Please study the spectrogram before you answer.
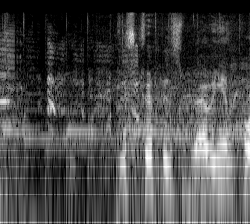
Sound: laughter

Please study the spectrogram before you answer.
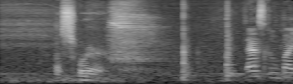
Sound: exhales sharply

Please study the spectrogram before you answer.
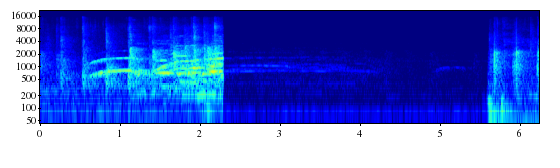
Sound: people cheer; audience applauds

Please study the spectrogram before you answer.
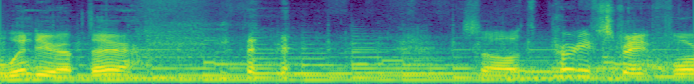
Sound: laughs

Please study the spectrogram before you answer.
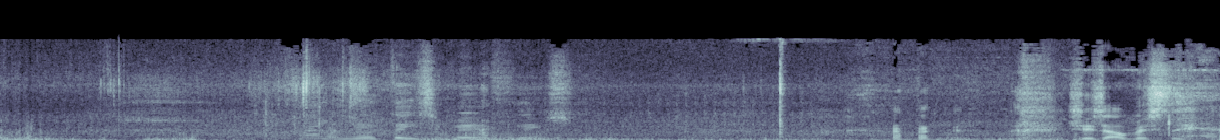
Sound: laughs

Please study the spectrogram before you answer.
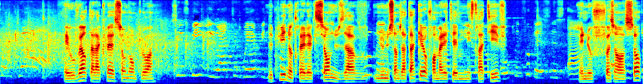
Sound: applause

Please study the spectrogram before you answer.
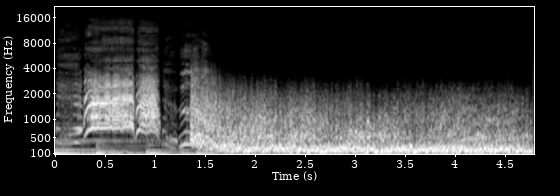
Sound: laughs like a maniac; thunder

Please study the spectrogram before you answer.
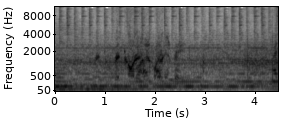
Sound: radio chatter

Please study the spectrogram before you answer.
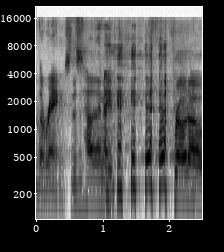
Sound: laugh

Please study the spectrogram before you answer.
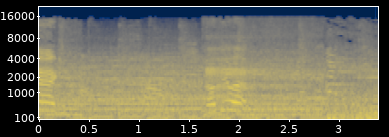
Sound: buzzer

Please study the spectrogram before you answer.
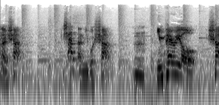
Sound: korean english accent

